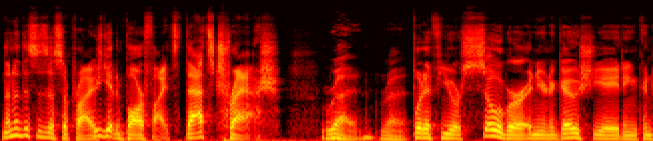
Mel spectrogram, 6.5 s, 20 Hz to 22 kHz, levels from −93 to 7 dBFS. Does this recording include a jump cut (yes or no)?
yes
